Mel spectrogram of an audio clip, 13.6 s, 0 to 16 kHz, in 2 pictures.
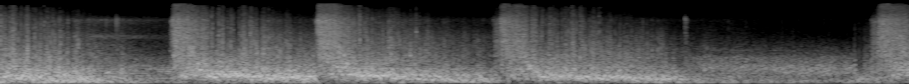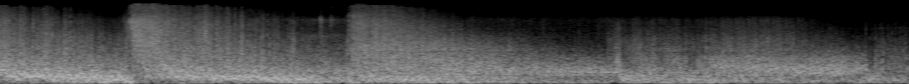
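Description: Naval guns pound a shore during a 1945 World War II bombardment, six heavy booming blasts landing at irregular intervals, each one rolling into a long, fading rumble.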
